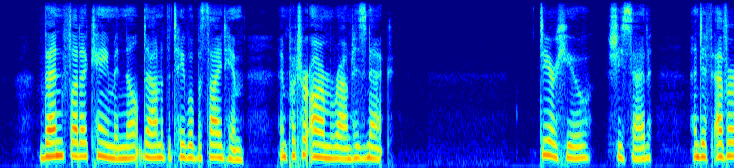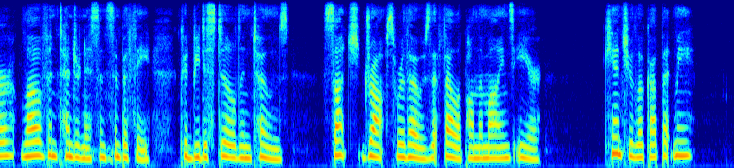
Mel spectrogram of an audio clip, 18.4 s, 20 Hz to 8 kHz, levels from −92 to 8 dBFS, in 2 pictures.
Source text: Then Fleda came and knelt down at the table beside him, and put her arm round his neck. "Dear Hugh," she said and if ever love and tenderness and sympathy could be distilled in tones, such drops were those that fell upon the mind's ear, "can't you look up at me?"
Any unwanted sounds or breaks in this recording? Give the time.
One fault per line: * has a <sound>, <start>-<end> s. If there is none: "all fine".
all fine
